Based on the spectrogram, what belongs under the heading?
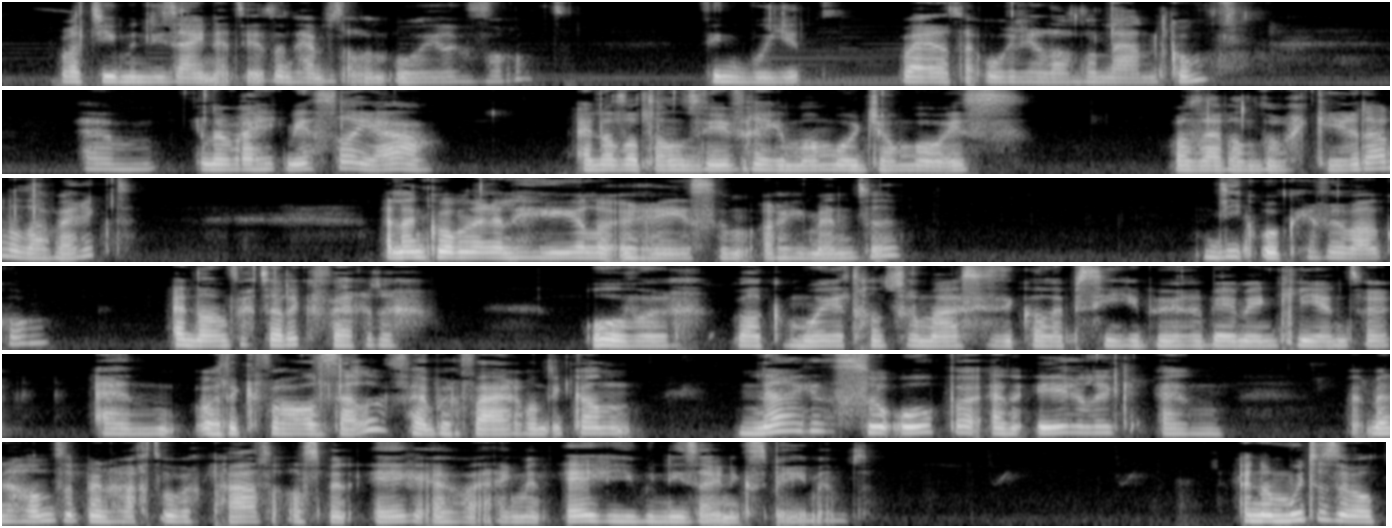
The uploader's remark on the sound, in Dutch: Momenteel reizen mijn vriend en ik met onze camper, deze aflevering is buiten opgenomen. Het kan zijn dat je af en toe een vogel of ander omgevingsgeluid hoort.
